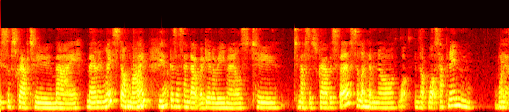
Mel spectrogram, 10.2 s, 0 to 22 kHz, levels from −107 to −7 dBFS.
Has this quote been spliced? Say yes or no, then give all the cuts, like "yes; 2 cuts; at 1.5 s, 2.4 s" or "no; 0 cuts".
no; 0 cuts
